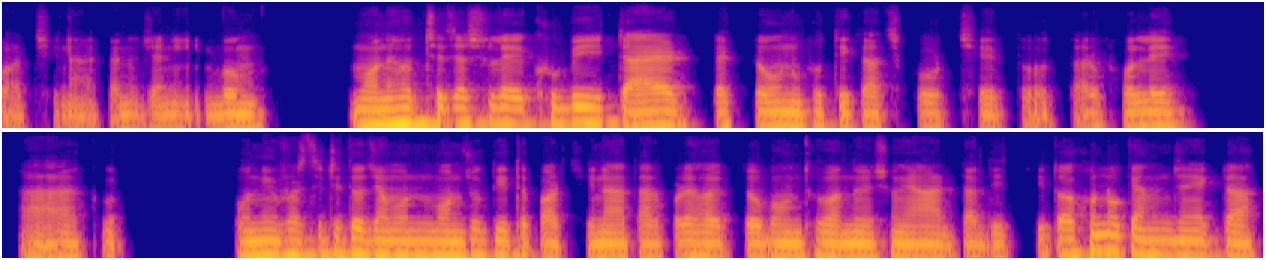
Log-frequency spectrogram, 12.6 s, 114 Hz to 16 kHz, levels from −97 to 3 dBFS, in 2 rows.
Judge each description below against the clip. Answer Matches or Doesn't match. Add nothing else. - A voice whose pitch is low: Matches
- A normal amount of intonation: Doesn't match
